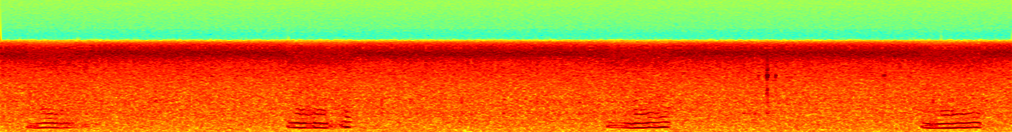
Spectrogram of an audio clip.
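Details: Dachshund asleep and snoring, giving four deep, droning snores spaced roughly every four to five seconds, with a faint click between them and constant low background hiss.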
